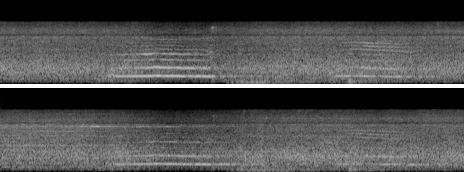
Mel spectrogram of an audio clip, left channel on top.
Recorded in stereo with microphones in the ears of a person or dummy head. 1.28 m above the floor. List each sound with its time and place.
0.9 s a cat meowing: 60° left (ahead or behind), 1.5 m; by 4.5 s 80° left, 3.5 m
